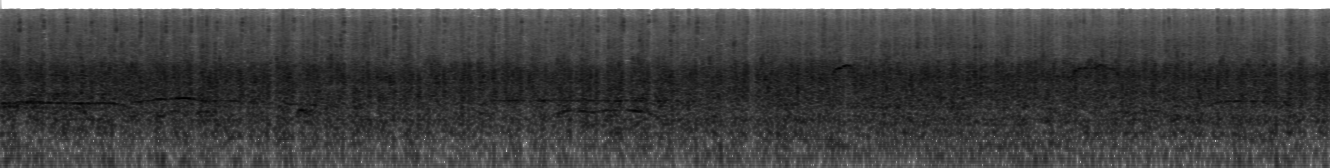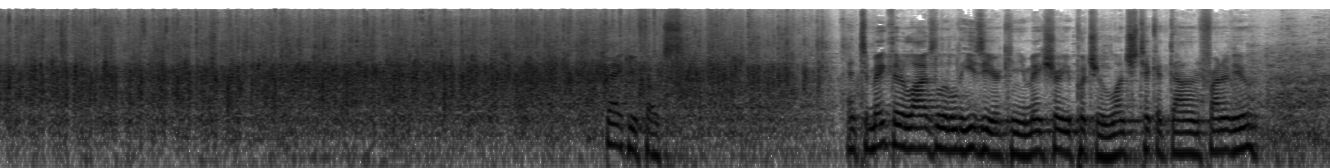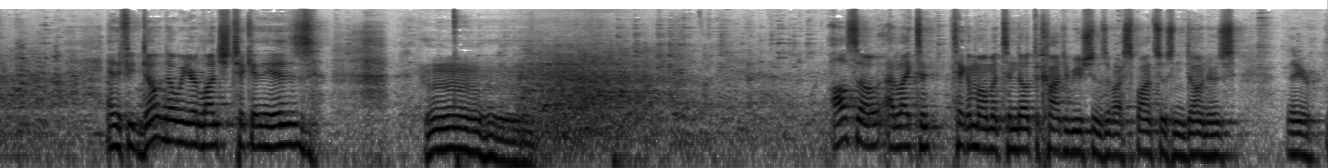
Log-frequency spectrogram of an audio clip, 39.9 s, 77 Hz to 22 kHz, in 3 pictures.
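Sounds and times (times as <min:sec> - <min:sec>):
large conference audience applauding conference staff: 0:00.0 - 0:22.0
speech: 0:19.5 - 0:20.2, 0:21.8 - 0:26.1, 0:27.7 - 0:30.1, 0:30.8 - 0:32.1, 0:34.9 - 0:39.8
laughter: 0:25.6 - 0:27.7, 0:30.7 - 0:34.5.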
